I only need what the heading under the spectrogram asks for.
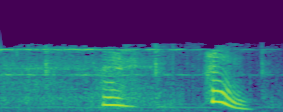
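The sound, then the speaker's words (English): A telephone ringing late at night: two short, bright ring bursts about a second apart, each falling in pitch, over a low steady hum. “That's a phone. Who could be calling this late?”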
